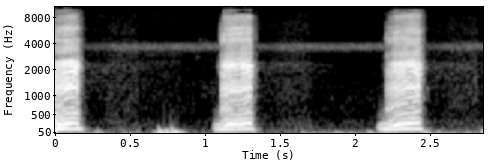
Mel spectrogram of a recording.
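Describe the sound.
A human voice imitates a duck's quack three times. The quacks are short, loud, nasal bursts, evenly spaced, with no other talk.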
